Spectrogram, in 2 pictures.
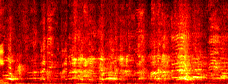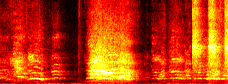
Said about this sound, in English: And our crowd is very happy.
